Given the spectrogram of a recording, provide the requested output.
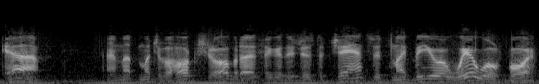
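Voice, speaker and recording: A man's voice: fairly low pitch, brisk, bright, forceful tone, slight background noise. A man playing a chummy, folksy auto theft officer in 1940s radio drama style. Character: folksy, chatty male auto theft cop. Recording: muffled old radio broadcast.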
